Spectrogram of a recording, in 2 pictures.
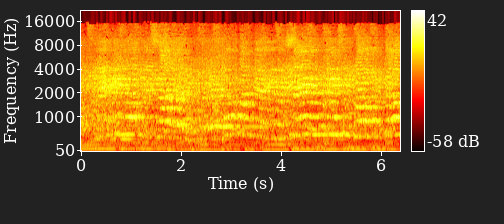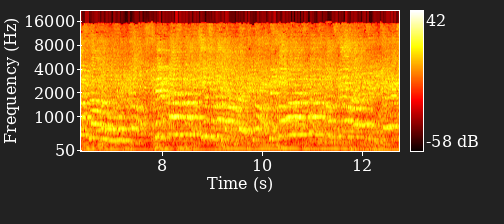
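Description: Amplified singing into handheld microphones over loud backing music with a steady bass line.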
